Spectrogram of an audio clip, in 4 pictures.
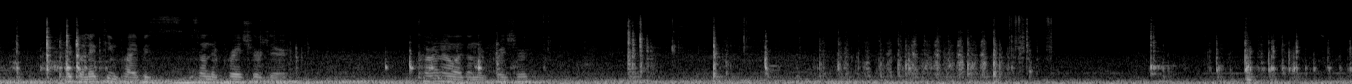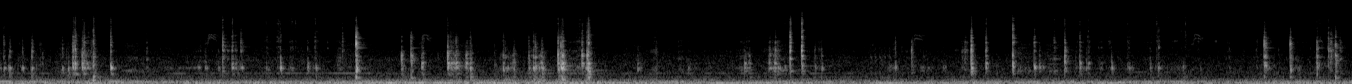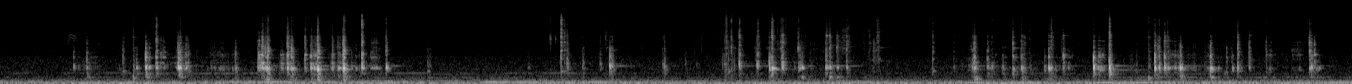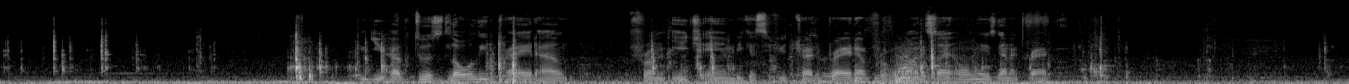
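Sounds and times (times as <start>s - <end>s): tool clicking and scraping metal: 3.8s - 10.6s, 32.5s - 52.8s
low steady rumble: 31.0s - 54.0s.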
